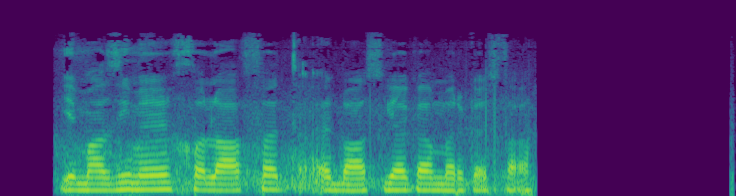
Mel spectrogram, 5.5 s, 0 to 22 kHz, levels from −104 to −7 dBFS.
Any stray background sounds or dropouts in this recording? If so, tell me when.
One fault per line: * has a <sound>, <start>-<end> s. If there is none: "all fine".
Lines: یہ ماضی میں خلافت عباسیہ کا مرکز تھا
all fine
